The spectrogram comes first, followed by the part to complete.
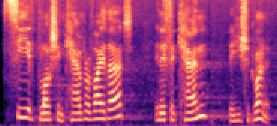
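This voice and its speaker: Man, conference speaker, slightly high voice, conversational, dry close sound. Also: expressive, moderate pace, darkish tone, dry recording. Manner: conversational, keeps checking in with "right?". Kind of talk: conference talk answering audience questions.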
